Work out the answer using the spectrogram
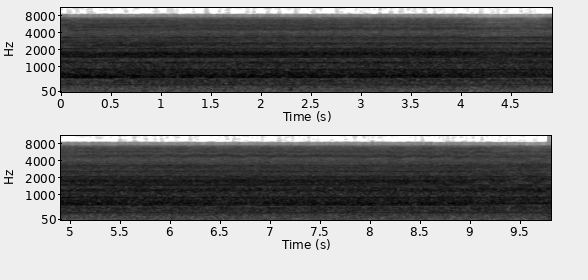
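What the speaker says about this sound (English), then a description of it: "heat gun this and dry this" A heat gun blowing hot air to dry ink on a mixed media poster, a loud, constant whirring hiss with a high whine, running unbroken and close throughout.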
